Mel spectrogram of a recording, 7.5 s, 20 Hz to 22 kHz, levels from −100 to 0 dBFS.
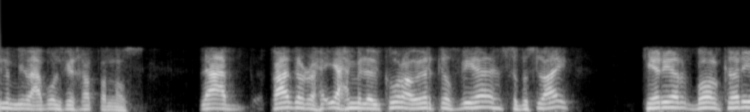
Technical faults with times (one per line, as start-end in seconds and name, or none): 0.00-7.50 G.723.1 codec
